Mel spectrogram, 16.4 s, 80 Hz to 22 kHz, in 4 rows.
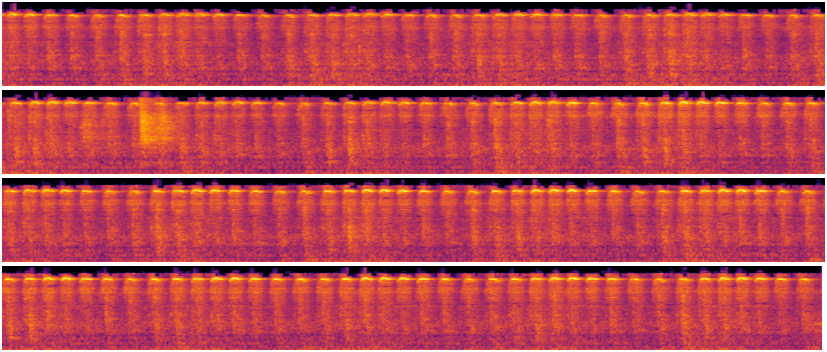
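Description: A Ford 3600 tractor engine with a radiator problem runs at idle close by, a loud, steady low chugging with a regular pulsing throb throughout.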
